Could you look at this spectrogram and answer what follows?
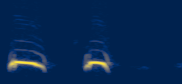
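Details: Ending of a decoy spotted dove's double-voice song: two clear, arched coos about half a second apart, with silence after.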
